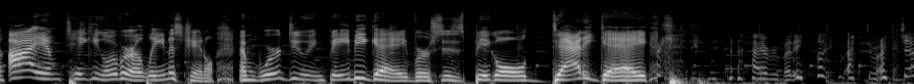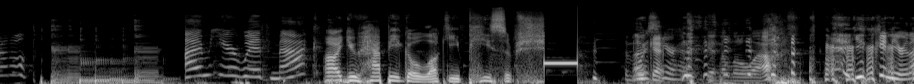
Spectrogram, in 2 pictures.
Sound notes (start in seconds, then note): 10.4 funky music; 14.6 beep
